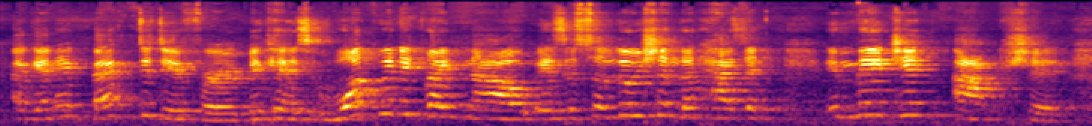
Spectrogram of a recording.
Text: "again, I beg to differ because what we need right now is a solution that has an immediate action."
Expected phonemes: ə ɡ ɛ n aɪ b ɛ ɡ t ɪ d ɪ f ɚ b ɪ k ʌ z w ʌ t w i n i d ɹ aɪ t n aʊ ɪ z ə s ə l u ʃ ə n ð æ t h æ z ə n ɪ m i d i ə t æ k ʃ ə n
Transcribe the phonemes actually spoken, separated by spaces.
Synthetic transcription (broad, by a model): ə ɡ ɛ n aɪ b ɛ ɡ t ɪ d ɪ f ɚ b ɪ k ʌ z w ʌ t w i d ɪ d ɹ aɪ t n aʊ ɪ z ə s ə l u ʃ ə n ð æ t h æ z ə n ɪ m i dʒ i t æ k ʃ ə n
